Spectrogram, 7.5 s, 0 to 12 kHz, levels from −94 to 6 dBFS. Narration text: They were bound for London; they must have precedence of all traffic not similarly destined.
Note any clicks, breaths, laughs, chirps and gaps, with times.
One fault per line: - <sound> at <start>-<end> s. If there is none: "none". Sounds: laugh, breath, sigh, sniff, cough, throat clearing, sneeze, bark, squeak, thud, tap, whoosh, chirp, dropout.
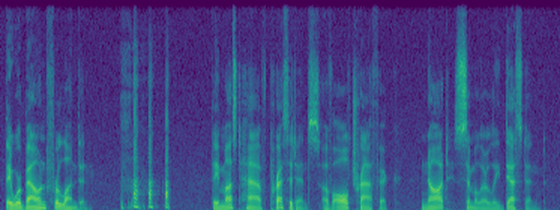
- laugh at 1.6-2.3 s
